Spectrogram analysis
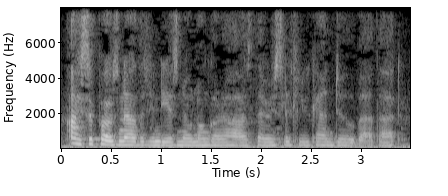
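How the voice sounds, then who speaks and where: An actress playing a politician's defiant young British daughter in a radio drama, cutting, wounded and dryly sarcastic. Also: female voice, on the low side, fairly even intonation, quick pace, a little mellow, slight background noise, natural voice. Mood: icy sarcasm. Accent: British English.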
